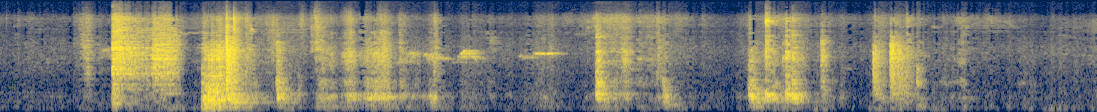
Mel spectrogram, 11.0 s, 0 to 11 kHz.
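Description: Clunks, knocks and metallic rattles from a 12-inch combination jointer/planer as its jointer tables are unlatched and swung up to change it over to planer mode. It comes as several separate handling bursts with short gaps between them.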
